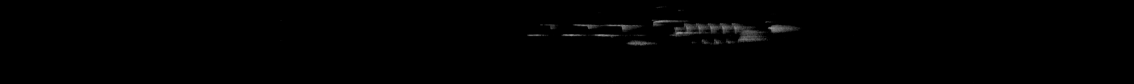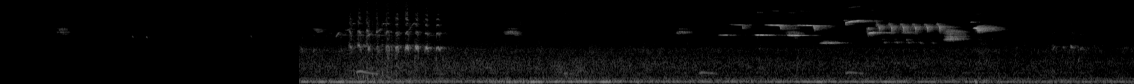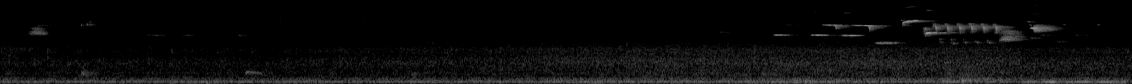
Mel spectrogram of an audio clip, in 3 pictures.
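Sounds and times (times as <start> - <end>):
low hum: 14.4 - 34.0
rapid rattling bird call: 14.4 - 34.0
songbirds chirping: 14.4 - 34.0.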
